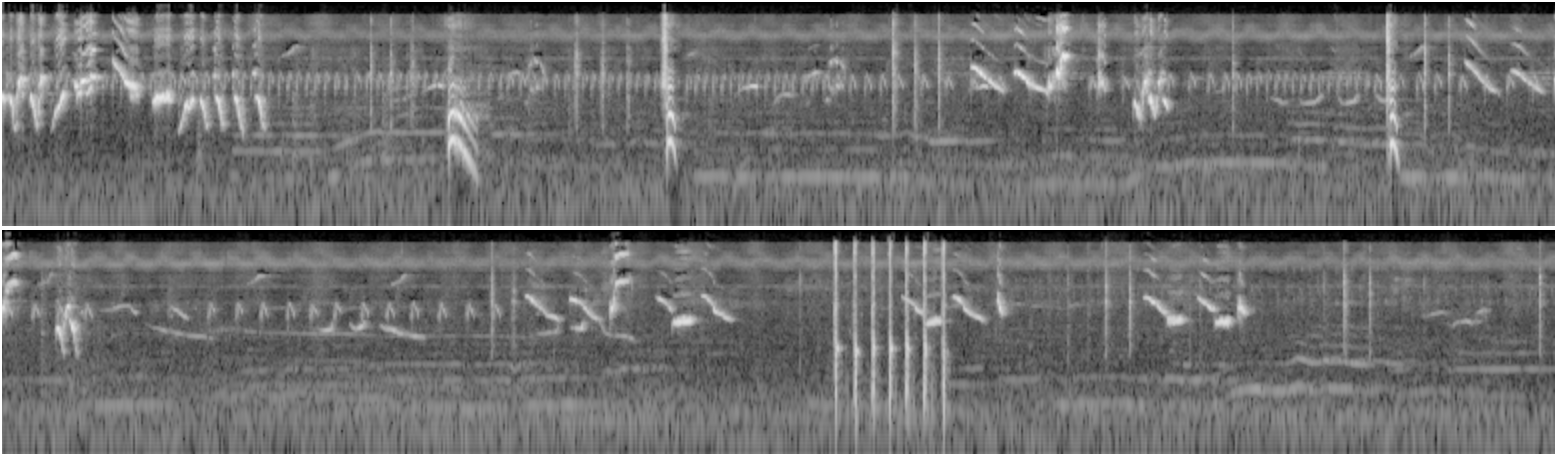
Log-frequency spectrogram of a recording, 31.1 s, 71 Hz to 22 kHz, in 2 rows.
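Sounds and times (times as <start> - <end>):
bird singing whistles and trill: 0.0 - 31.0
sharp bird clicks: 5.2 - 6.6, 8.8 - 9.6, 14.0 - 14.8, 23.5 - 25.2, 26.2 - 27.2, 28.8 - 29.4.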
